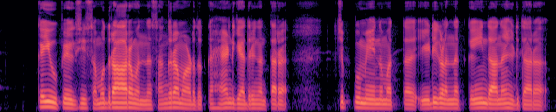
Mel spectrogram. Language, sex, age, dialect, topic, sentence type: Kannada, male, 18-24, Dharwad Kannada, agriculture, statement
